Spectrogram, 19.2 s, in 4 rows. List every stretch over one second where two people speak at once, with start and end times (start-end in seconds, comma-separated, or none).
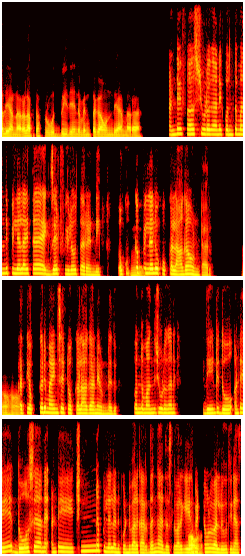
none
